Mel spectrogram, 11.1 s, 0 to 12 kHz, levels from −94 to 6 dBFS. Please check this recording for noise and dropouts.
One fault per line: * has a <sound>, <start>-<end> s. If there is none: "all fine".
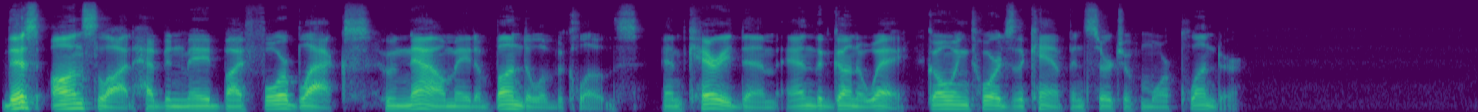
all fine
